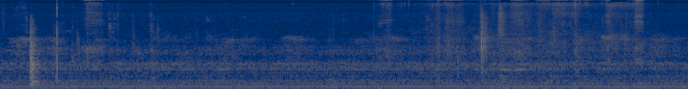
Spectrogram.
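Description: Quiet room tone with a steady low hum and a few faint, short ticks.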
